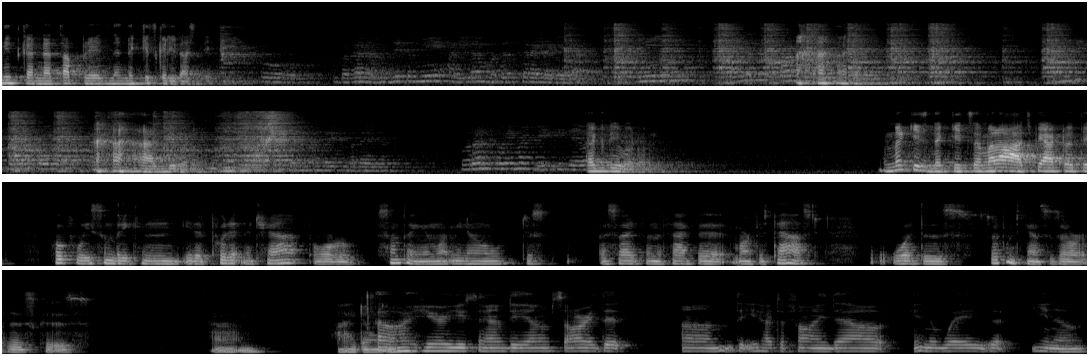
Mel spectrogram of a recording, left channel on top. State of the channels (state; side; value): different; both; correlation 0.00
